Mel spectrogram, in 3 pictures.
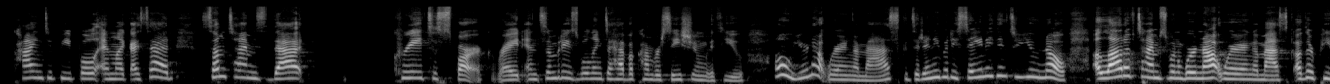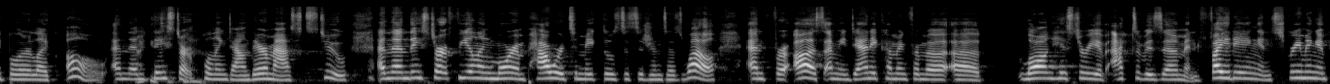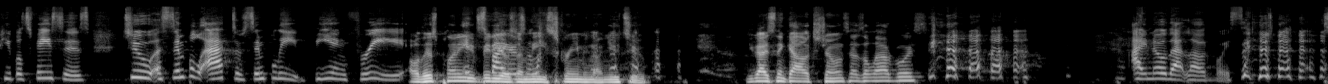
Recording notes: spoke at The Greater Reset 3: Integration Conference in Austin Texas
